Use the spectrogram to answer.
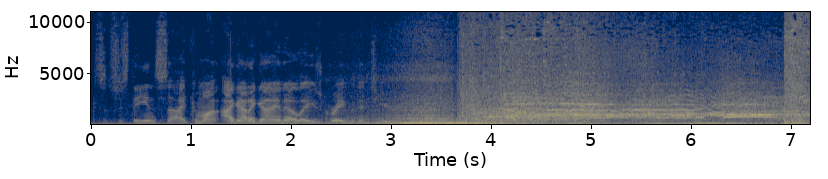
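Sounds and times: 
car engine rumbling: 0.0 - 7.0
speech: 0.1 - 6.7
car tires screeching and skidding: 2.1 - 7.1
car smashing into side of another car: 3.6 - 5.4, 6.6 - 7.1.

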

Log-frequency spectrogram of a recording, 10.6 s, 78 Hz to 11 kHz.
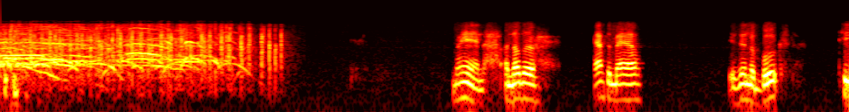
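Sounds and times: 
crowd cheering with whoops and shouts: 0.0 - 3.2
crowd clapping in an applause sound effect: 0.0 - 3.8
speech: 5.8 - 6.8, 7.4 - 8.1, 9.1 - 9.9.

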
